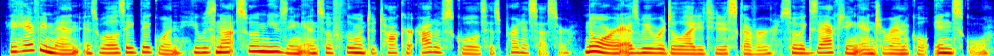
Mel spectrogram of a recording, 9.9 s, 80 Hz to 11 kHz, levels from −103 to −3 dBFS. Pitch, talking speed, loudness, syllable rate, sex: 220 Hz, 230 wpm, -17 LUFS, 5.9 syllables/s, female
